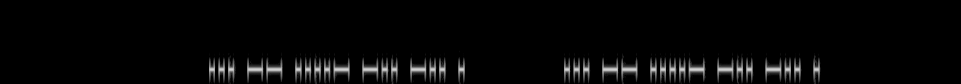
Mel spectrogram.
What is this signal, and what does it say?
Morse code, heard as a keyed tone, about 25 wpm, 700 Hz. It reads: SM4DDE SM4DDE
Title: DXCC-100 Call Signs - 6 Characters - Repeated 2x - 25wpm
